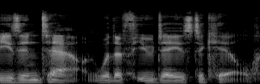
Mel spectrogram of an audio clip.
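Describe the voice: A man uses a put-on character voice with a dramatic tone, speaking at a fairly slow pace.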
